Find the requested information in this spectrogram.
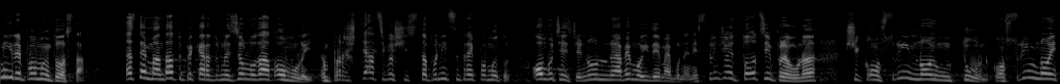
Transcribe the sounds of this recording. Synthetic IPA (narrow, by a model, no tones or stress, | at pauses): niɾe̞pəmɨnt̪uəst̪a̰ | əst̪ajemand̪at̪ulpe̞kaɾe̞d̪umne̞ze̞wlad̪at̪o̞mulṵjɨmpɾəʃt̪iat̪sivəʃist̪əpɨnit̪siɨnt̪ɾe̞ɡ̚pəmɨnt̪ulo̞mult͡ʃezit͡ʃe̞nunojave̞mo̞id̪ejemajbunəne̞st̪ɾɨnd͡ʒe̞mt̪o̞t̪sʲɨmpɾe̞unəʃiko̞nst̪ɾuimno̞junt̪urnko̞nst̪ɾuimno̞j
